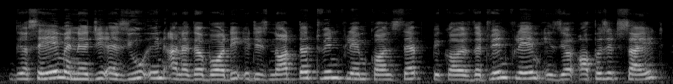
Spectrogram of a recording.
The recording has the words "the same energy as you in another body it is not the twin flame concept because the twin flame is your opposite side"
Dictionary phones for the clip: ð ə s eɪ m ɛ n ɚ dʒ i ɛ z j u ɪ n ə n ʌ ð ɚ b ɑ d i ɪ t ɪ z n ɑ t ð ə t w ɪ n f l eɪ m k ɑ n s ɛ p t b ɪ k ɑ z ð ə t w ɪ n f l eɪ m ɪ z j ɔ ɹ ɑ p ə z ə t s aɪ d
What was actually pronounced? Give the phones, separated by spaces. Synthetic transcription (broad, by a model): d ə s eɪ m ɛ n ɚ dʒ i ɛ z j u ɪ n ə n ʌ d ɚ b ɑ d i ɪ t ɪ z n ɑ t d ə t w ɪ n f l eɪ m k ɑ n s ɛ p t b ɪ k ɑ z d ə t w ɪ n f l eɪ m ɪ z j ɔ ɹ ɑ p ə z ə t s aɪ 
